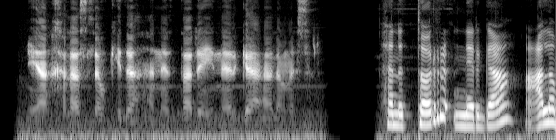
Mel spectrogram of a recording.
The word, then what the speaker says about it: نرجع: نرجع, not نرجع. Okay. نرجع. Yes. Okay. Now that's the missing Egyptian ingredient. Okay. Can you say it one more time? Yeah, خلاص لو كده هنضطر نرجع على مصر.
